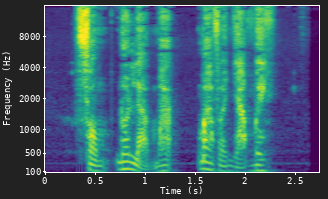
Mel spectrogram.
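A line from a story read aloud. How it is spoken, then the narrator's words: Trembling frightened mutter. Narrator (Vietnamese): ông run rẩy lẩm bẩm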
